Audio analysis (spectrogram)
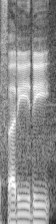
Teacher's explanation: را کو باریک پڑھیں گے اور یہ یا مدہ ہے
